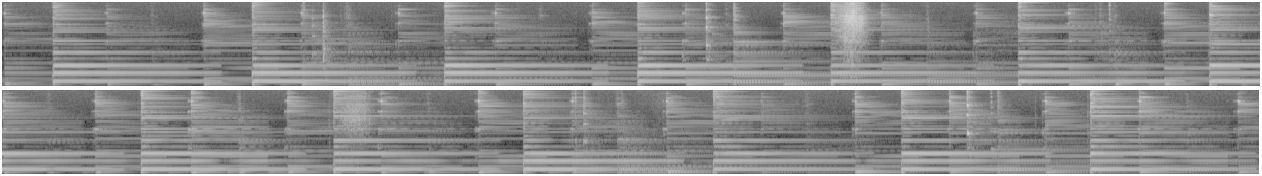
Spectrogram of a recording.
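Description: Acoustic guitar fingerpicked in a repeating thumb-and-finger pattern across chords for a worship song, with clear plucked notes ringing in a steady rhythm and no voice.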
